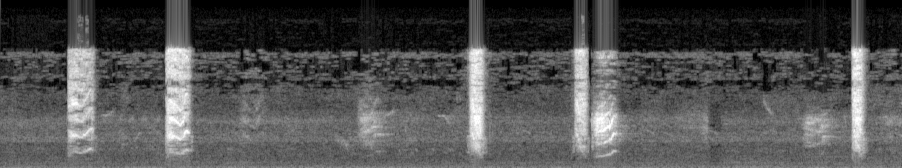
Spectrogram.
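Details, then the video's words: A female Double-collared Seedeater gives calls that warm up a male for singing: six brief, high-pitched chirps at uneven intervals, some paired, with faint softer notes between them. "Piado de Fêmea de Coleiro para Esquentar Coleiro"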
